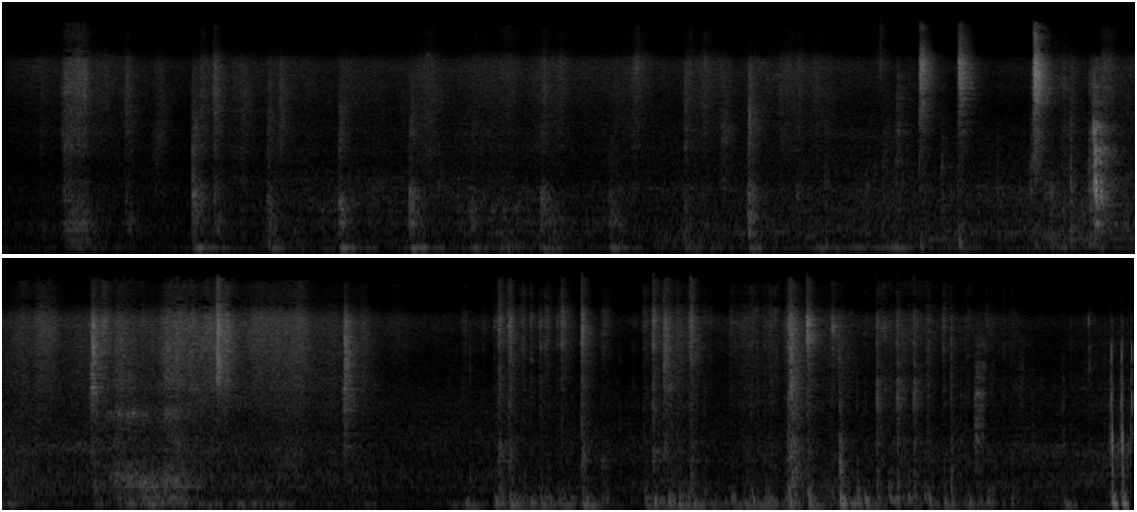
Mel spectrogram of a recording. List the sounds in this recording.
footsteps, light switch, keyboard typing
